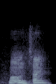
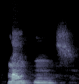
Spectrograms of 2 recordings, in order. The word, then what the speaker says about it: mountain: say mountain or mountain mountain okay actually the letter t is not pronounced you say mount mount mountains and instead of and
